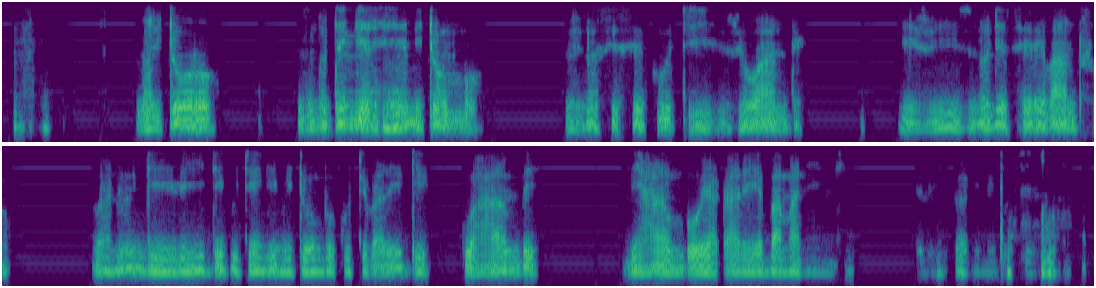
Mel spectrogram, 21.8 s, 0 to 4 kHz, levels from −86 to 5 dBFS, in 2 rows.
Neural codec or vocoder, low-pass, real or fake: vocoder, 22.05 kHz, 80 mel bands, HiFi-GAN; 3.6 kHz; fake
